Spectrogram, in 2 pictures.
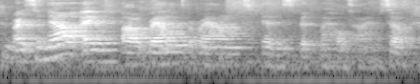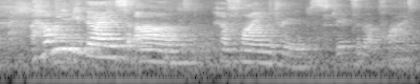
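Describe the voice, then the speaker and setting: A woman's voice: deep voice, sing-song, unhurried, hardly any pauses. A woman author speaking and reading aloud at a live event. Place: bookstore, audience event. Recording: roomy, distant, noisy live event recording.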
